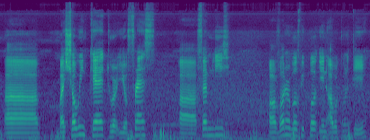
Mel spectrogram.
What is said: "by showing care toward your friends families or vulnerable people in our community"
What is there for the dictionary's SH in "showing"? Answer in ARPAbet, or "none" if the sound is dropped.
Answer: SH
